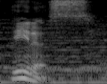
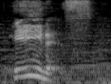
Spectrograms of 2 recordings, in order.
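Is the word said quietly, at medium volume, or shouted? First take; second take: medium; shouted. First: It is said at a moderate volume. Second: It is screamed very loudly.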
